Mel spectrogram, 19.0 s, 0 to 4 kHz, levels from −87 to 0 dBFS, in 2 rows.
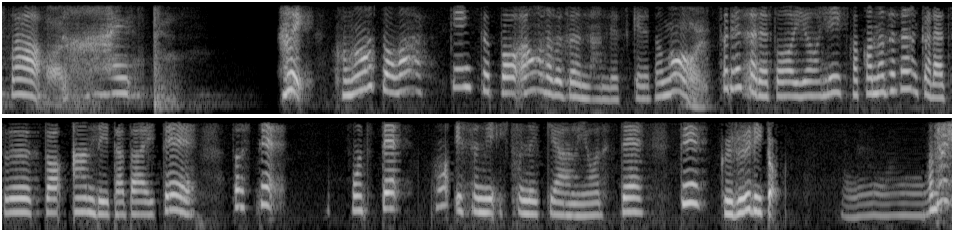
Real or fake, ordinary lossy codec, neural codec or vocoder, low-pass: fake; AAC, 16 kbps; codec, 16 kHz, 0.8 kbps, ZipCodec; 3.6 kHz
